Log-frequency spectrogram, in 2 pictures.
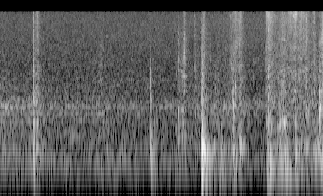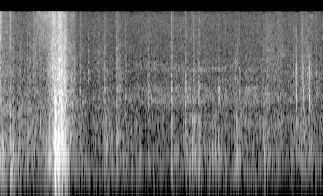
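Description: Cardboard shoeboxes being handled: scattered light taps and scrapes of cardboard, with one louder brushing scrape a little under four seconds in.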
